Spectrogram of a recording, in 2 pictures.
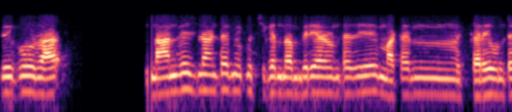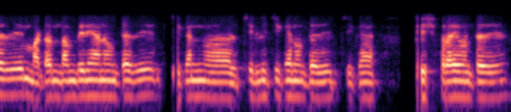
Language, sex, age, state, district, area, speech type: Telugu, male, 45-60, Telangana, Mancherial, rural, conversation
